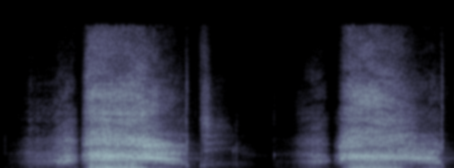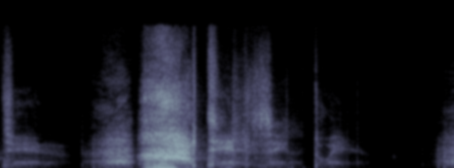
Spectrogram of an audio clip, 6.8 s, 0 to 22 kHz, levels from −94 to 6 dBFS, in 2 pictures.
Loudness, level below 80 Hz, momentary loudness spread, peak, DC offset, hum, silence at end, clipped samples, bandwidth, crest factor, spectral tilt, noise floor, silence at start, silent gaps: -26 LUFS; -62 dBFS; 25 LU; -8 dBFS; under 0.1%; none; 0 s; under 0.1%; 19 kHz; 24 dB; -1.5 dB/octave; -71 dBFS; 0.25 s; 6.44-6.57 s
